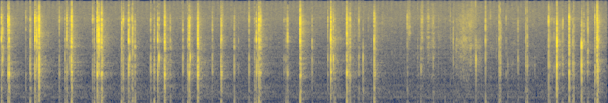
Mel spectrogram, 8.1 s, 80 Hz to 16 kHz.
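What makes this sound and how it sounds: Long nails scratch the back cover of a small, hollow plastic 3DS game case, producing a rapid series of sharp, dry, crinkly scrapes. Each scrape stops almost instantly, with no ring afterward.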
